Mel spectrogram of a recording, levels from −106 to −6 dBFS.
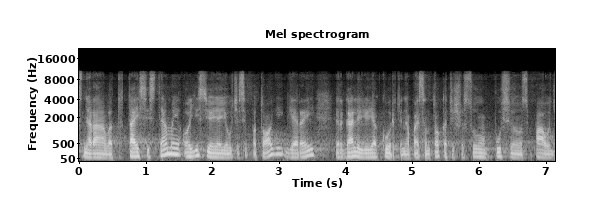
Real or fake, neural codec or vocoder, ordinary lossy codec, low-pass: real; none; Opus, 16 kbps; 9.9 kHz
